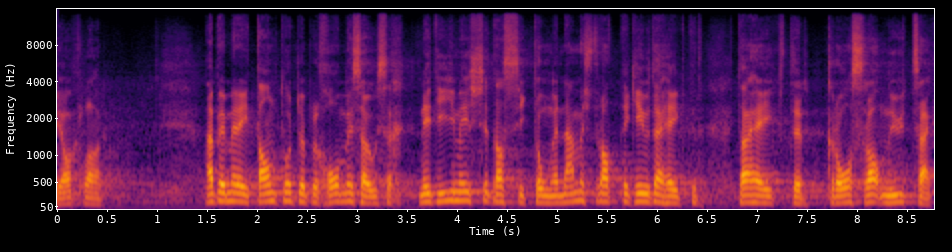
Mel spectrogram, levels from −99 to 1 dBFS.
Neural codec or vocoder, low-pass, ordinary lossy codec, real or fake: autoencoder, 48 kHz, 128 numbers a frame, DAC-VAE, trained on Japanese speech; 14.4 kHz; none; fake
